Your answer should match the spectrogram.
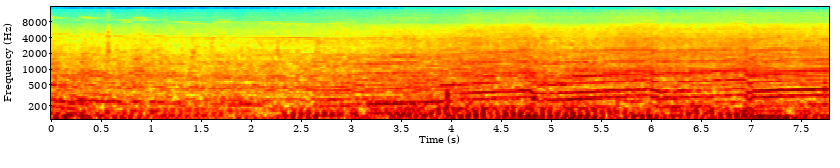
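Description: Racing car engine in a wet race at Austria in a racing video game, a loud roaring drone with rising and falling revs and repeated upward gear sweeps, accompanied by hissing spray.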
